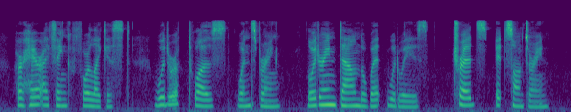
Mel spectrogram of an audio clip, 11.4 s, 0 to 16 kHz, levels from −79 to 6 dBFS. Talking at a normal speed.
No: slow, 95 wpm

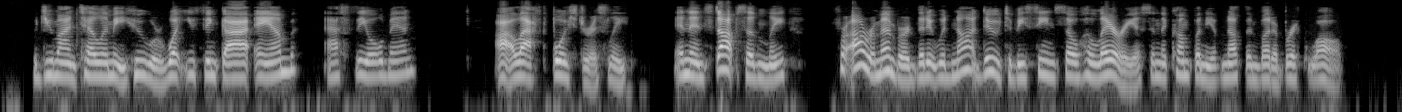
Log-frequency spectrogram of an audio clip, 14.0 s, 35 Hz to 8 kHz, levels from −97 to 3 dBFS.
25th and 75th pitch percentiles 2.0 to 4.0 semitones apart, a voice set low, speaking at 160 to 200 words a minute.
No: average, 2.8 semitones; high, 195 Hz; average, 195 wpm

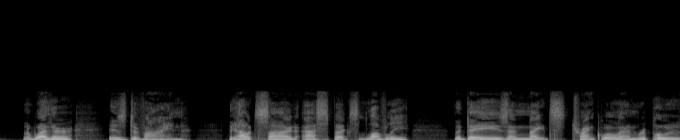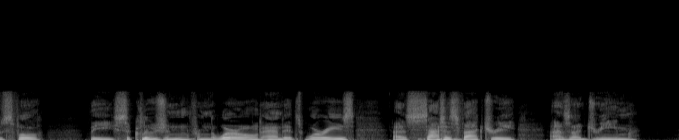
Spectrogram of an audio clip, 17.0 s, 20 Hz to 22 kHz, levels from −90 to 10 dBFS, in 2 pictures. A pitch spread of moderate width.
No: wide, 7.4 semitones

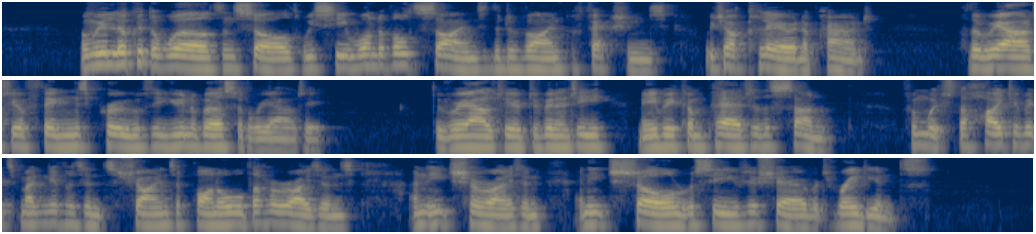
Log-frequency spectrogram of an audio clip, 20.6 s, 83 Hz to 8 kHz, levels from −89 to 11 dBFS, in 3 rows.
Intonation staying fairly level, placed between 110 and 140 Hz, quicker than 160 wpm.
Yes: narrow, 2.0 semitones; low, 135 Hz; average, 190 wpm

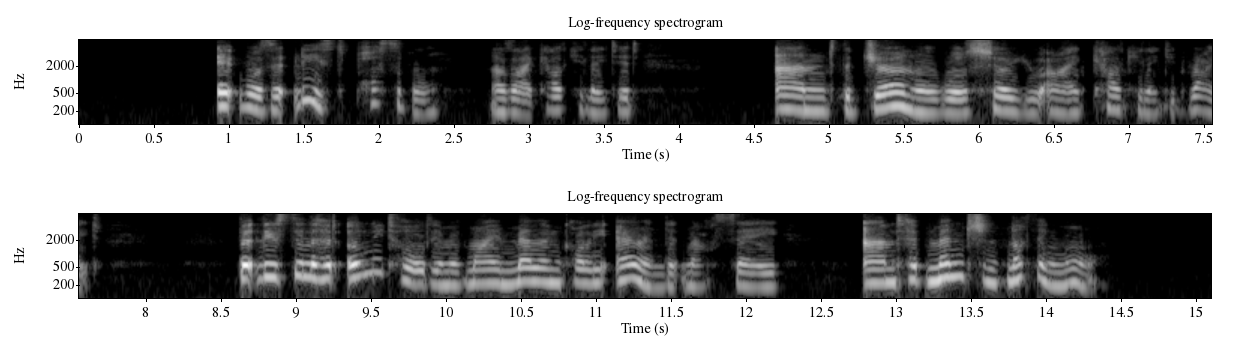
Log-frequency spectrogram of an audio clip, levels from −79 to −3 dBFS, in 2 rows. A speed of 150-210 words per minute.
No: slow, 135 wpm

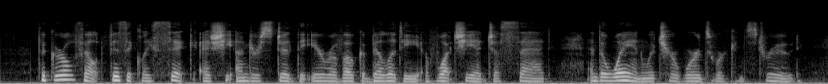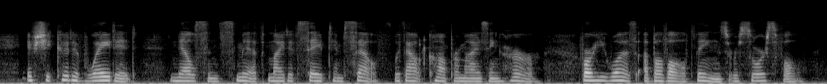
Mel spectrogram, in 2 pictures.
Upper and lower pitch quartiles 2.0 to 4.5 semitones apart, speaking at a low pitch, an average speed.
No: average, 3.0 semitones; medium, 150 Hz; average, 165 wpm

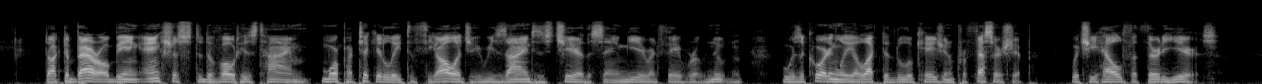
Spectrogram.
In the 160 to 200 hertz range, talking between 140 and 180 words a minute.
No: low, 110 Hz; average, 170 wpm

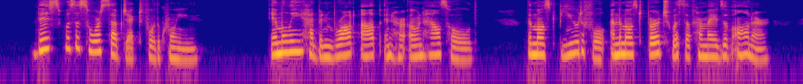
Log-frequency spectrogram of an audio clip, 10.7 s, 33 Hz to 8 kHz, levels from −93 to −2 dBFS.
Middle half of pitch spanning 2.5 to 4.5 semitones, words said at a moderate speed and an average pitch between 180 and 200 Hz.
No: average, 3.4 semitones; average, 160 wpm; high, 220 Hz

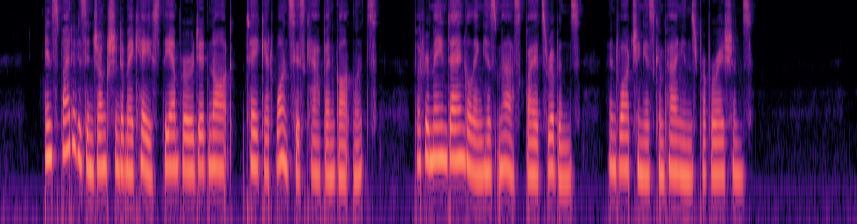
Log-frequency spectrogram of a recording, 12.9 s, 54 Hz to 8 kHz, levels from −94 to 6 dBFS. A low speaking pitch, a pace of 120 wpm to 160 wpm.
No: medium, 185 Hz; average, 150 wpm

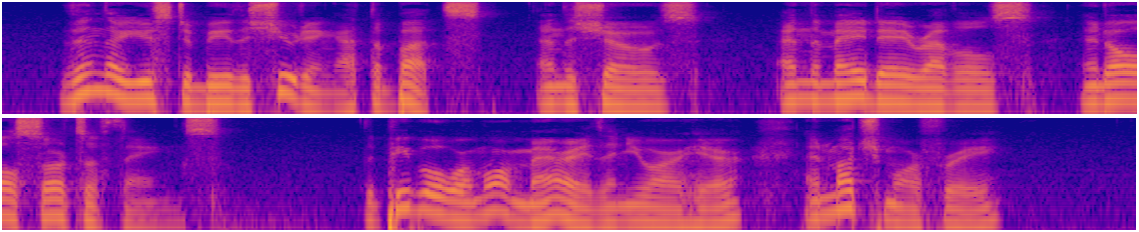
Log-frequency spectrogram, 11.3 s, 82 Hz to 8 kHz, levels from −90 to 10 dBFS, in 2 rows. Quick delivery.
No: average, 185 wpm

